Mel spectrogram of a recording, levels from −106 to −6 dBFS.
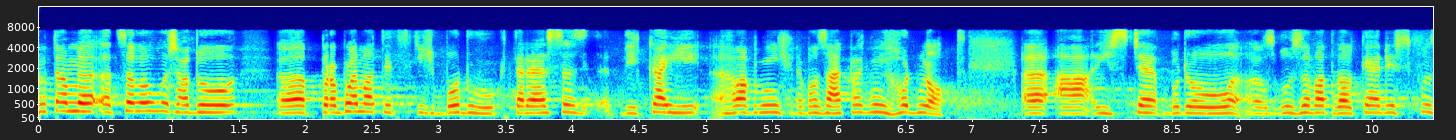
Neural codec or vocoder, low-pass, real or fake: codec, 16 kHz, 2 kbps, X-Codec, HuBERT features, trained on general audio; 7.2 kHz; fake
